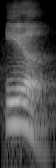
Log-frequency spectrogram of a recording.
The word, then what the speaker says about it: heir: HEIR, এর সঠিক উচ্চারণটা হচ্ছে গিয়ে এয়ার। শুরুতে হ বা লাস্টে র, দুটোর কোনোটাই আসে না।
